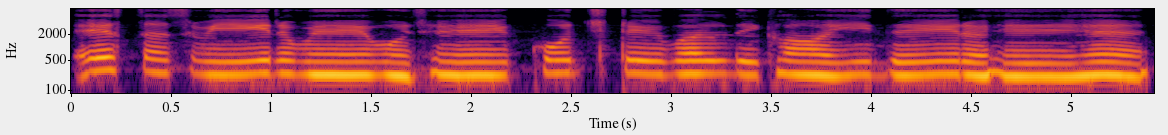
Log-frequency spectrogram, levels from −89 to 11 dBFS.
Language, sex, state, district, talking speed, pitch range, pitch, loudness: Hindi, female, Madhya Pradesh, Katni, 110 wpm, 225-245 Hz, 230 Hz, -12 LUFS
